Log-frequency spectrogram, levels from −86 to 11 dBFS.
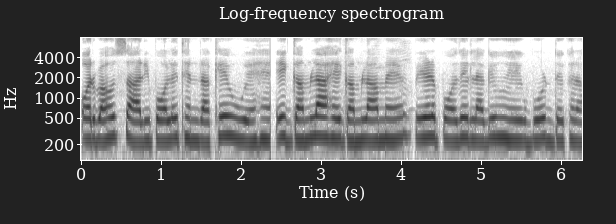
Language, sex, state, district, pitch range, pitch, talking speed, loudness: Hindi, female, Bihar, Araria, 235-255 Hz, 240 Hz, 190 wpm, -19 LUFS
